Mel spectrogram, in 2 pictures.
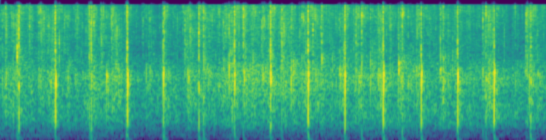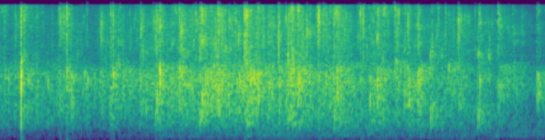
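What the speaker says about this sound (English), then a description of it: "let's give them applause" An audience claps for soldiers in uniform at an Army event, a sustained burst of applause with sharp individual claps standing out early, then blending into a dense wash that continues to the end.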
